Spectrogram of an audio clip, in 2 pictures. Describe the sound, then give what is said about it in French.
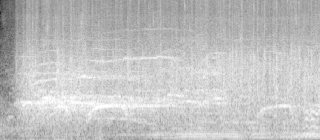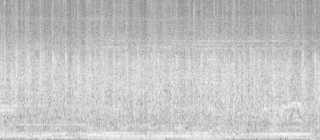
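A large convention audience breaks into sustained, loud applause as a panelist arrives for a fan panel: dense clapping that swells immediately and holds steady, with scattered cheers and murmuring voices mixed in throughout. “Marc qui arrive euh, sous un tonnerre d'applaudissements.”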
